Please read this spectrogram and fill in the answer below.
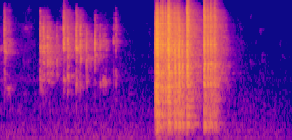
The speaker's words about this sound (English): I'm going to roll some dice.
